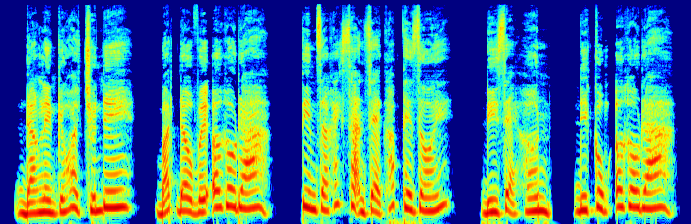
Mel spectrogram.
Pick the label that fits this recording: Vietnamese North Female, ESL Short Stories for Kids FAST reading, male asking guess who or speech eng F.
Vietnamese North Female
